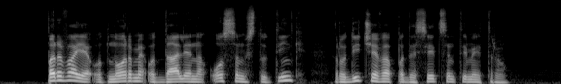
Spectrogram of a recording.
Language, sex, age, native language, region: Slovenian, male, 18-29, Slovenian, Pomurje region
